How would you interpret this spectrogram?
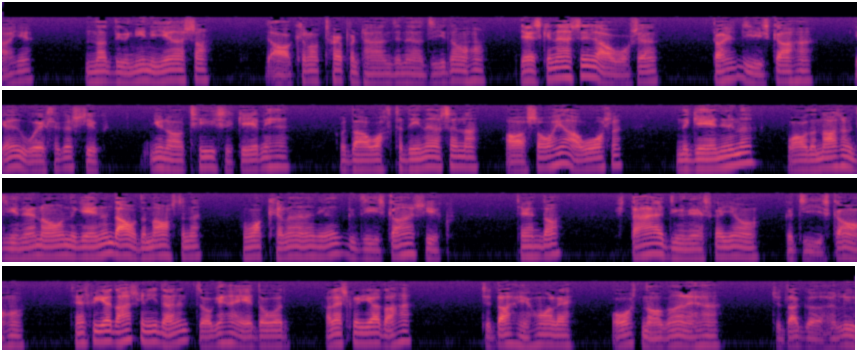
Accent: Jay, Oklahoma, United States; will continue my stories about where I grew up in Jay, how our family life was when I was growing up and when I was attending school

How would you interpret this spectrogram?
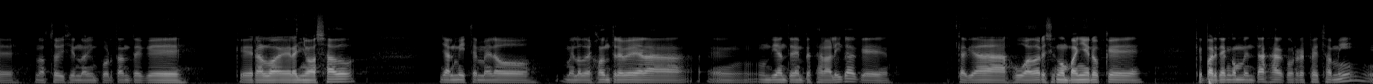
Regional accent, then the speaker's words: Seville, Andalusia, Spain; Sí, un partido muy bonito, volver a Sánchez Pizjuán, a mi tierra.

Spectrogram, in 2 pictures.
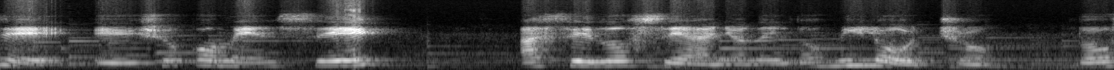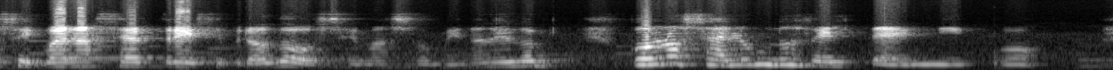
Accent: Ituzaingó, Buenos Aires Province, Argentina; yo soy de Ituzaingó, donde en los alrededores de la provincia no hay arte.

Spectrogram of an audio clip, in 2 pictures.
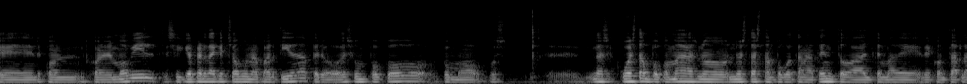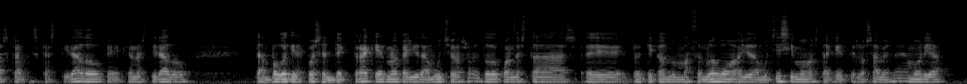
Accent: Valencia, Valencian Community, Spain; Buenas tardes, correcto, sí, soy de Valencia.

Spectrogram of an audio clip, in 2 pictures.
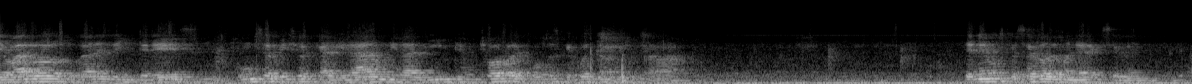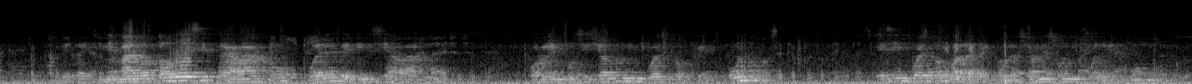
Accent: Mexico; Yo soy mexicano y vivo en México.

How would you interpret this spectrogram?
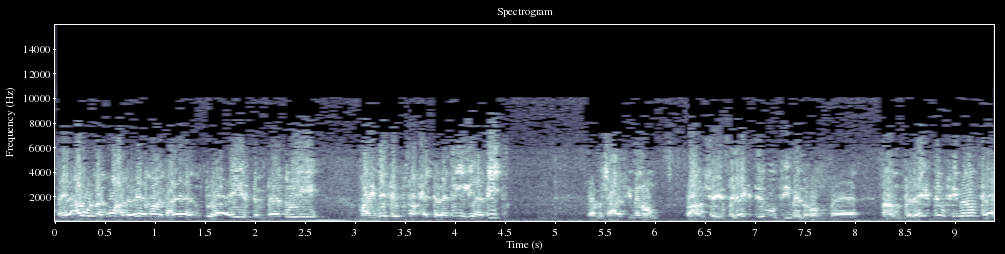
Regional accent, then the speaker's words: Egypt; عندنا في مصر في السوق المصري

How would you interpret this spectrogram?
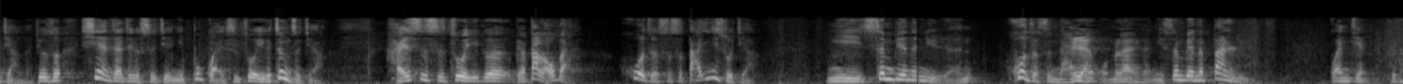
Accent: China; 我中国人还是别冠夫姓的好

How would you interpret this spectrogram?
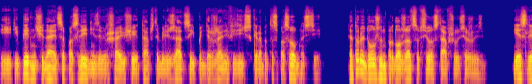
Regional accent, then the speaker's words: Smolensk, Smolensk Oblast, Russia; в последние годы в моем родном городе Смоленске, где я живу

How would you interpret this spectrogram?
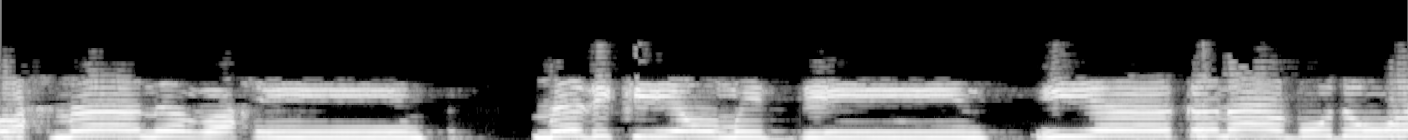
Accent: Morocco; من أنا مغربية.

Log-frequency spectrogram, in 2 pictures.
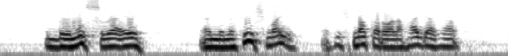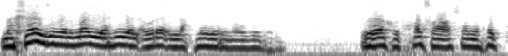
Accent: Egypt; ومن العيلة دي برضو طائر ابو قردان عندنا في مصر اللي بيعيش على الديدان

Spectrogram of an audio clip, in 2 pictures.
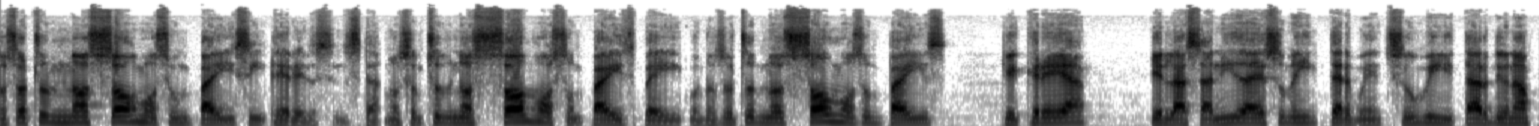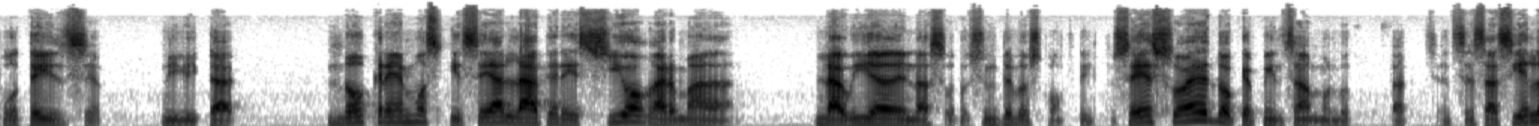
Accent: Costa Rica; Por lo menos como costarricense

